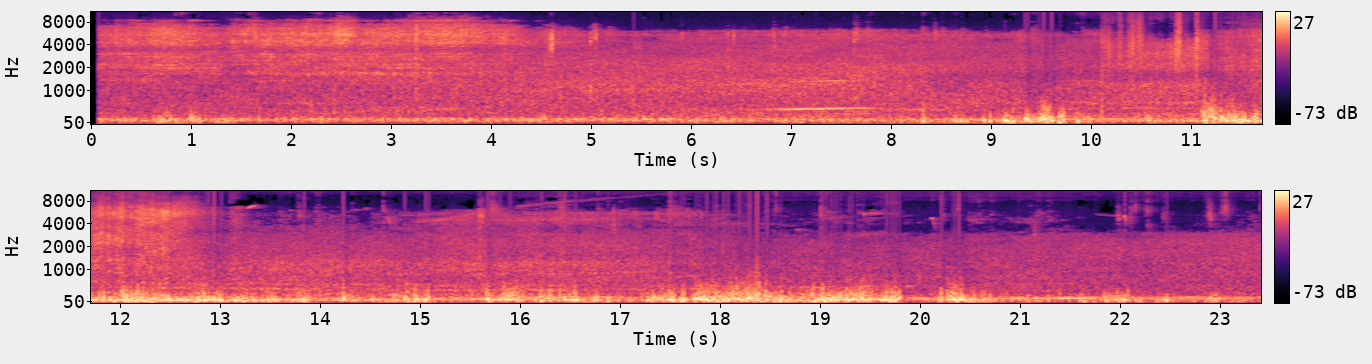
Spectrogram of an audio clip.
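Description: Road traffic passing through an intersection: cars and a truck driving by. About halfway through, a motorcycle passes close, and the traffic noise gets louder and more uneven from there on.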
